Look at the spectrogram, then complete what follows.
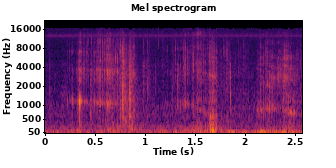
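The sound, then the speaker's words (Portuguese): Crunching as a crispy fried codfish ball is bitten and chewed, a few sharp, crackly bites with one louder crunch partway through, and no talking. “vou morder o bolinho de país só pra você ouvir o barulhinho crocante”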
